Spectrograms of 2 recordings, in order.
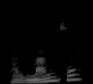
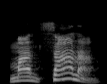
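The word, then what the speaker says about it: manzana: Almanza. No, I forgot. I'm slacking. Okay. I speak Spanish like Theo Vic speaks English in ducks. Mansana. There it is. That's how you say it.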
